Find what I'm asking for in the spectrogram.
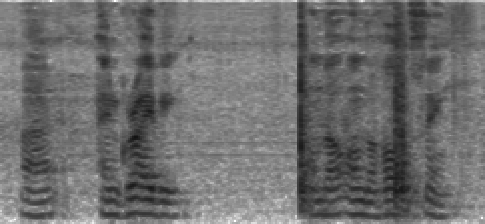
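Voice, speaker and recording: A man with an Australian accent speaks at a fairly high pitch and a fairly quick pace. Background noise is noticeable. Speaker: collector. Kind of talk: show and tell. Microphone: headset.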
